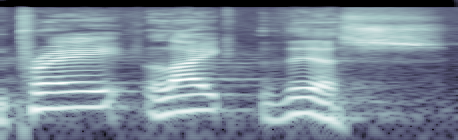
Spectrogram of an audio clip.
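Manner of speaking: drawn-out, word by word; slow and deliberate. Shown as a demonstration. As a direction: spell out the instruction very slowly. Repeats the key verse slowly.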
